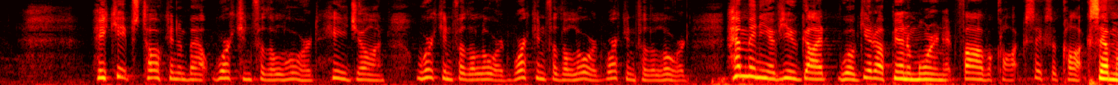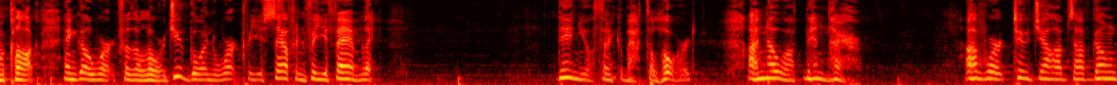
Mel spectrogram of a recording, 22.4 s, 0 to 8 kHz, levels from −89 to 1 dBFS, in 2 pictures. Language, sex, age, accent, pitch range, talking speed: English, female, 60-79, American, 195-230 Hz, 195 wpm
